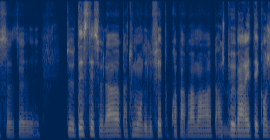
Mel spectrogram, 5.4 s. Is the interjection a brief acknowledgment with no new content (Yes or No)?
Yes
